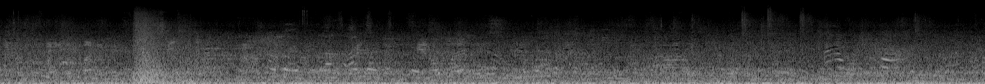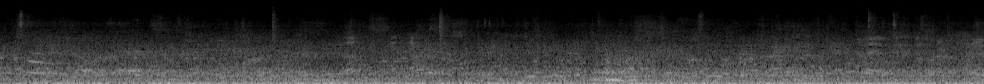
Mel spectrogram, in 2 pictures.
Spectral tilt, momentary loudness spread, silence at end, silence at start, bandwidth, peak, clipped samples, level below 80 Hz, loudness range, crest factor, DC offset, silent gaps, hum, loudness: -6 dB/octave; 4 LU; 0 s; 0 s; 15.5 kHz; -12 dBFS; under 0.1%; -32 dBFS; 3 LU; 16 dB; under 0.1%; none; none; -31 LUFS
